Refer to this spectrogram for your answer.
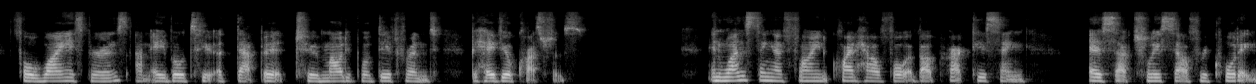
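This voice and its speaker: The speaker has a Chinese accent and a flat, monotone delivery at a fairly slow pace. The sound is dry and close with no echo, over a quiet background. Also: woman, very deep, low pitch for a woman. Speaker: data and AI scientist, speaker. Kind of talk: career talk presentation.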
